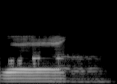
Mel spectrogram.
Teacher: আলিফ মাদ্দাকে এক আলিফ পরিমাণ টান দিয়ে পড়তে হবে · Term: খাড়া জবর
